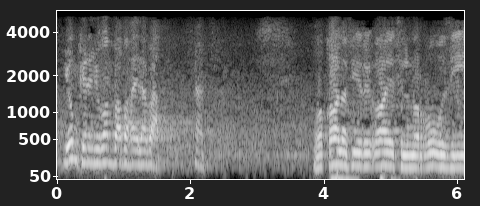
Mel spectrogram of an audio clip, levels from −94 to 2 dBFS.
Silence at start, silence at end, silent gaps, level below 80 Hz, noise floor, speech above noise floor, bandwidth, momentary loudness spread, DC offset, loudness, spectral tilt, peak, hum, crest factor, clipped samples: 0 s; 0 s; none; -46 dBFS; -35 dBFS; 21 dB; 5.2 kHz; 21 LU; under 0.1%; -15 LUFS; -10.5 dB/octave; -2 dBFS; none; 14 dB; under 0.1%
